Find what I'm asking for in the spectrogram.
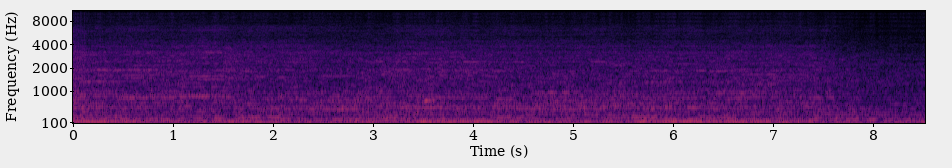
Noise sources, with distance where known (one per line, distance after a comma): unidentified powered saw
